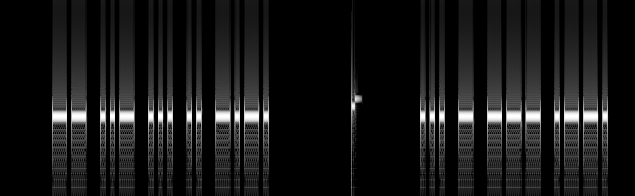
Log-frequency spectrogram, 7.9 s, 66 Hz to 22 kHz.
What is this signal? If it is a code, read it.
Morse code, heard as a keyed tone, about 21 wpm, 700 Hz. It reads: MUSIC STOP
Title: Sentences from Top 300 Words - New Word Drill - 20wpm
